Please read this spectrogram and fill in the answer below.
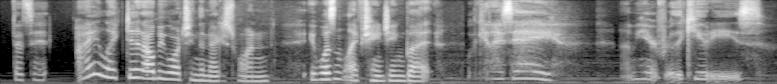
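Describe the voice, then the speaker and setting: Over music in the background, a woman talks at a moderate pace with big swings in loudness. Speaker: travel vlogger. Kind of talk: casual vlog narration. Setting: outdoors on a lake.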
